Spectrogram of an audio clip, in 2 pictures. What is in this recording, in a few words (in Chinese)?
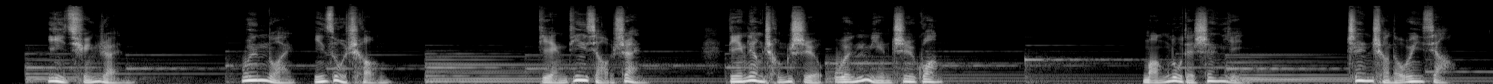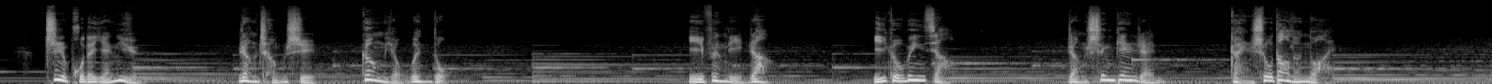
男 公益旁白; 志愿服务; 文明有我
